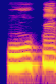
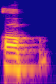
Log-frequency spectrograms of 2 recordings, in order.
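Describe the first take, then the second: First: It is two syllables starting with a long 'oo'. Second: It is one syllable with a short 'uh' vowel. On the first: The speaker calls it wrong. "ना कि ऊपी नहीं पढ़ना है" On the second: The speaker calls it right. "अप क्या पढ़ेंगे इसको?"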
